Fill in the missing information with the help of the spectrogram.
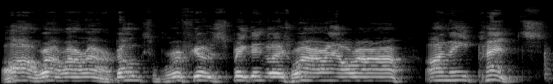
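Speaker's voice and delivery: loud, high hammed-up American accent with rah rah; American version. American demanding pants from the Frenchman, hammed-up American accent. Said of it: "the American version".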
